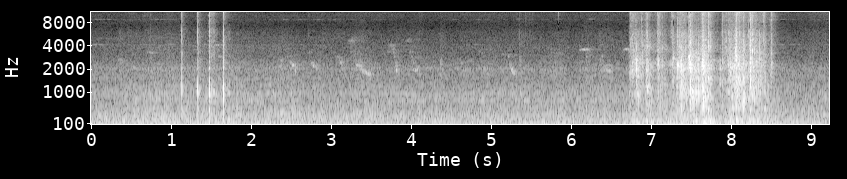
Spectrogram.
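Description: Small plastic toy dressing table being handled: a few light clicks about a second in, then a louder run of plastic clattering for about two seconds near the end as it is set down on the mat.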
